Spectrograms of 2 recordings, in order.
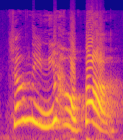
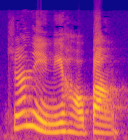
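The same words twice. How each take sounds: First: The praise is said warmly, with enthusiasm. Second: The praise is said flatly, without enthusiasm.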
